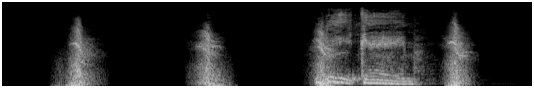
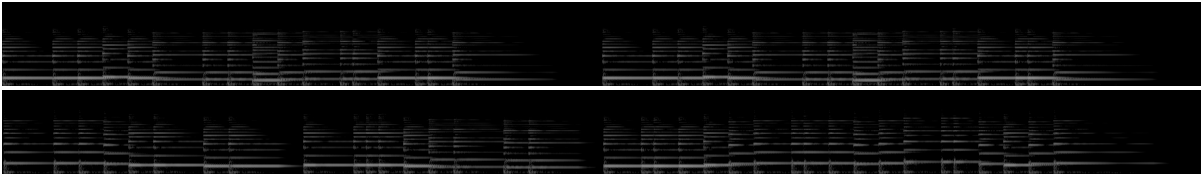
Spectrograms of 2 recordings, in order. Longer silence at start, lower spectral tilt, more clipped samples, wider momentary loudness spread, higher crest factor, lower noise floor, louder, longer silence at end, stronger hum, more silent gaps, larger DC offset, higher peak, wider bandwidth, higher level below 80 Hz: first, 0.55 s vs 0 s; about the same, -4.5 dB/octave vs -4.5 dB/octave; neither; about the same, 13 LU vs 11 LU; first, 22 dB vs 14 dB; second, -72 dBFS vs -77 dBFS; first, -19 LUFS vs -43 LUFS; first, 0.6 s vs 0.4 s; neither; first, 1.09-1.82 s, 2.38-2.98 s vs none; neither; first, 0 dBFS vs -28 dBFS; first, 16 kHz vs 9.4 kHz; first, -32 dBFS vs -68 dBFS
